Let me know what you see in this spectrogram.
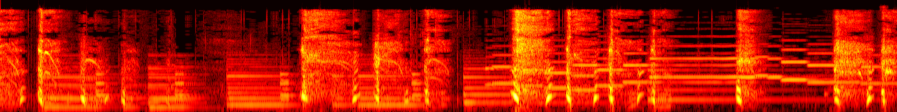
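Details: Coughing fit of repeated harsh coughs and throat clearing over loud background music; person reports a viral illness and cannot stop coughing.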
